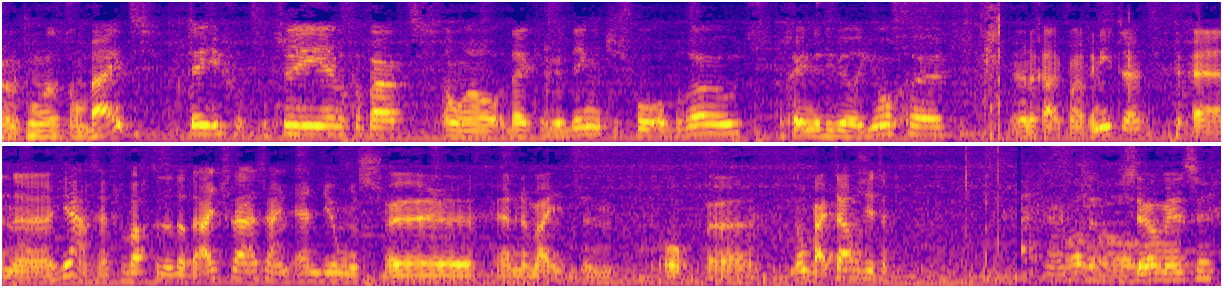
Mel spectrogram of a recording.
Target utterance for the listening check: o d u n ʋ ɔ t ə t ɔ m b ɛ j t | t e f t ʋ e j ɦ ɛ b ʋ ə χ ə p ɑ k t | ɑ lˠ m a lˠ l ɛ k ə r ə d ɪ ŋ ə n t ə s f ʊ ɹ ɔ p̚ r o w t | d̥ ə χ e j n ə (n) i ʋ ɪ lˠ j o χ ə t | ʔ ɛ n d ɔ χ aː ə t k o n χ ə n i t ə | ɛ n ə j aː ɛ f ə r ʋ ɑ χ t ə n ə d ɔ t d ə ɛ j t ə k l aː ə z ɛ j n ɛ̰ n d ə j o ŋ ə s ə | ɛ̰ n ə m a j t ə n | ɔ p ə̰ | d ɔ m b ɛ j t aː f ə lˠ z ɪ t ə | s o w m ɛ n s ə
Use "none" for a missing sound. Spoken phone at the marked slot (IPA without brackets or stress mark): d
